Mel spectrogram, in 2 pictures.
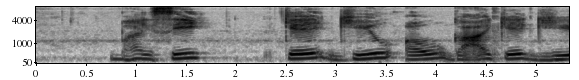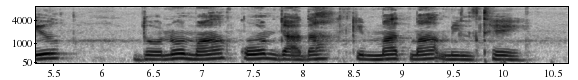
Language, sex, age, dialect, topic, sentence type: Chhattisgarhi, female, 31-35, Central, agriculture, question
